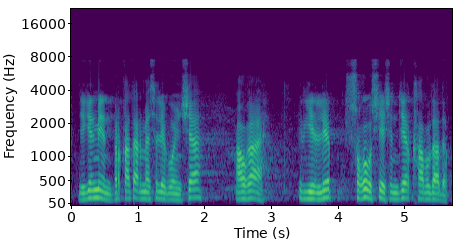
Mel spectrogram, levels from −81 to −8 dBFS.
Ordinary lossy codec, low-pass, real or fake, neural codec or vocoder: none; none; real; none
